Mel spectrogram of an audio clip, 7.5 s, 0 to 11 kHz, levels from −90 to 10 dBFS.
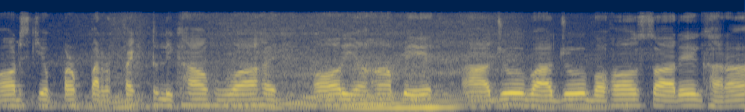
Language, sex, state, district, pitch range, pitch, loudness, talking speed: Hindi, male, Odisha, Khordha, 125-140 Hz, 135 Hz, -15 LUFS, 130 wpm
